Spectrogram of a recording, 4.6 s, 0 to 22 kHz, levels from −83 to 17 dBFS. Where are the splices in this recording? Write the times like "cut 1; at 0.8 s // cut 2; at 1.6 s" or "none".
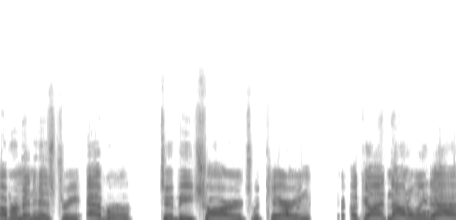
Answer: cut 1; at 1.4 s // cut 2; at 3.6 s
